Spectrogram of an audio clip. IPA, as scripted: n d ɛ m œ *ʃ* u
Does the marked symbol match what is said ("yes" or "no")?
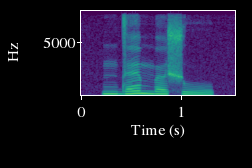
yes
